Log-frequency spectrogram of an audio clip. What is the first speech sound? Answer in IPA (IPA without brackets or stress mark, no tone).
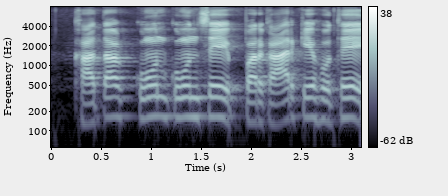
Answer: kʰ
